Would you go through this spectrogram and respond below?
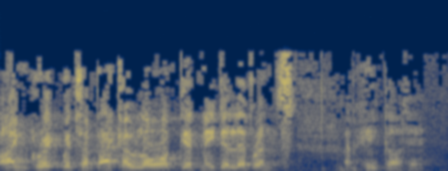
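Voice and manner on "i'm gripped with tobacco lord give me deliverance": very loud, raised, high-pitched crying out. Speaker recalling a man who stood up after a prayer of confession, retelling a loud voice. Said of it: "a man got up with a loud voice".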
